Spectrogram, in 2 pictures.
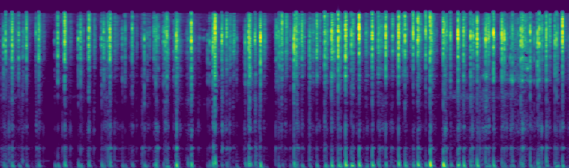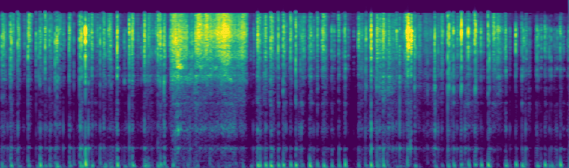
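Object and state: Empty paper cup.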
